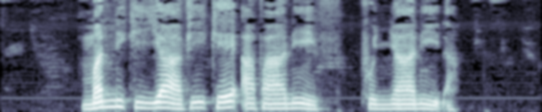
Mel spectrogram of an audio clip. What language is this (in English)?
Oromo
